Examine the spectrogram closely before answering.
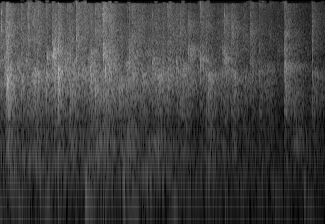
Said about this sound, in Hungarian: egy tapsot kérnénk neki.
